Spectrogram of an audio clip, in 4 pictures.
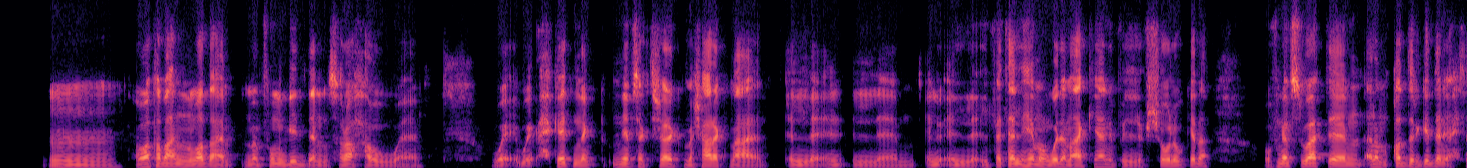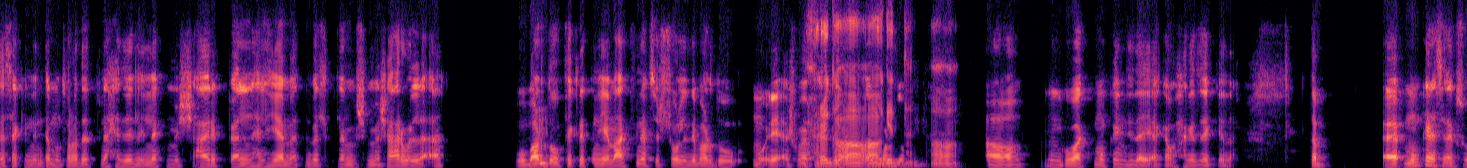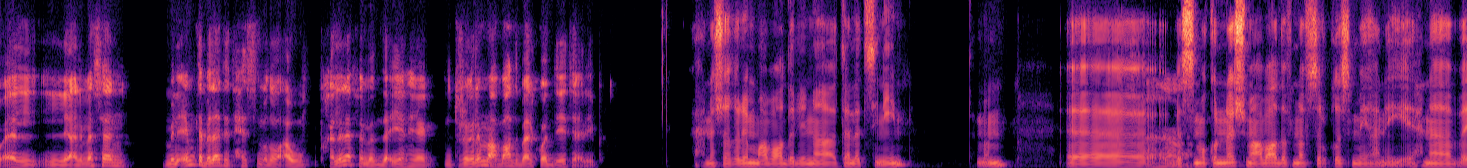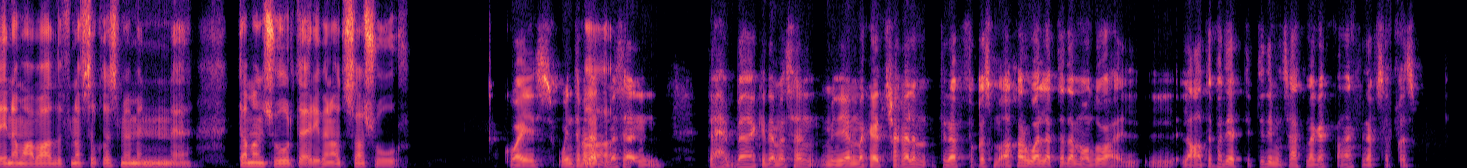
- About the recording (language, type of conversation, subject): Arabic, advice, إزاي أقدر أتغلب على ترددي إني أشارك مشاعري بجد مع شريكي العاطفي؟
- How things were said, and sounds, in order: tapping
